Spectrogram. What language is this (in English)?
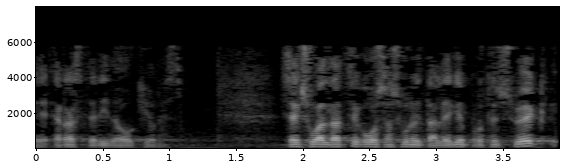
Basque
